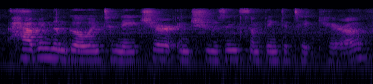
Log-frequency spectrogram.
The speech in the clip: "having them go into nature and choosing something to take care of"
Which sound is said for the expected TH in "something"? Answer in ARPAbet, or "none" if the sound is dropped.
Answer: TH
